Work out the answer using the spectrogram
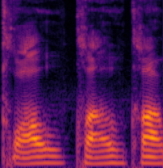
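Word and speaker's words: Klaue: But it's cool that they are making it very important that this character, who I believe is called Claw, but it's spelled different, it's like K-L-A-U, Claw, whatever, who did have a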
